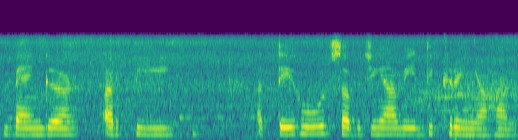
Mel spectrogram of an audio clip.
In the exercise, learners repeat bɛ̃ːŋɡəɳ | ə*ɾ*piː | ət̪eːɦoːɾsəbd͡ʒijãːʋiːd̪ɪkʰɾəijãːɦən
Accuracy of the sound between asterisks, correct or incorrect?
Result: correct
